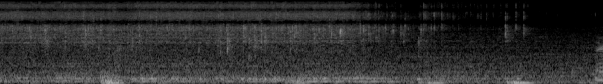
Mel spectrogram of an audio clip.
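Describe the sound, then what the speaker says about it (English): A rotary pad is rinsed under a running tap, giving a steady, close rush of water into a sink with a few louder splashes as the pad moves through the stream. "And then I'm just rinsing it off."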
